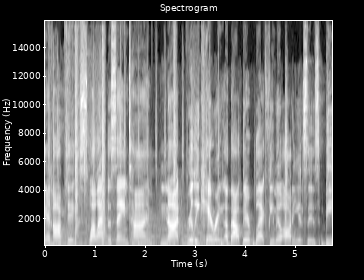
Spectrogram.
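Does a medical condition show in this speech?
No.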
